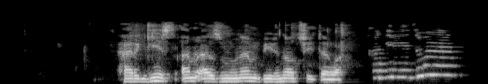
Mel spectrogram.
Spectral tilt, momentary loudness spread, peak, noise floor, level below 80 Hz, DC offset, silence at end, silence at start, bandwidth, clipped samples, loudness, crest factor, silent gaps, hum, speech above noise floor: -5.5 dB/octave; 13 LU; -2 dBFS; -68 dBFS; -54 dBFS; under 0.1%; 0.3 s; 1.2 s; 7.8 kHz; under 0.1%; -14 LUFS; 14 dB; none; none; 55 dB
